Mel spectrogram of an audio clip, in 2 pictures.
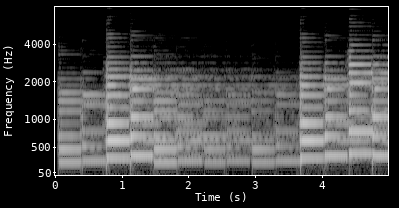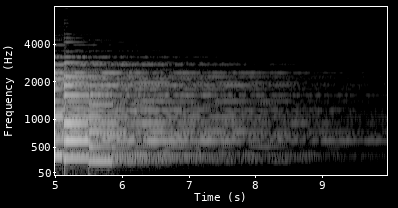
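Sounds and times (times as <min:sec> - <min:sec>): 
big rock guitars: 0:00.1 - 0:07.6.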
